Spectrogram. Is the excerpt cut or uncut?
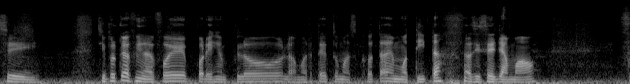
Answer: uncut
